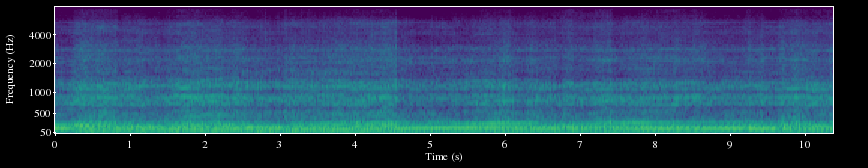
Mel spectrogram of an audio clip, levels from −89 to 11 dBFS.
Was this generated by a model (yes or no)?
yes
